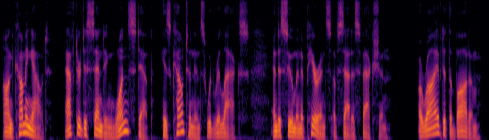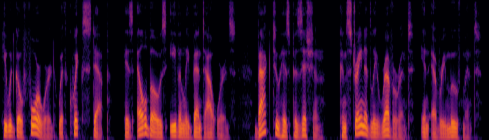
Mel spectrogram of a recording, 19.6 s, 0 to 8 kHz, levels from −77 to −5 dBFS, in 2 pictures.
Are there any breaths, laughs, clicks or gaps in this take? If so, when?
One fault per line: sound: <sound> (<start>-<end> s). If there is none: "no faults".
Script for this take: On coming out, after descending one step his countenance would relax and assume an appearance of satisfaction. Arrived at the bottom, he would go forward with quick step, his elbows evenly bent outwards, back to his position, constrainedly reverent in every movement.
no faults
